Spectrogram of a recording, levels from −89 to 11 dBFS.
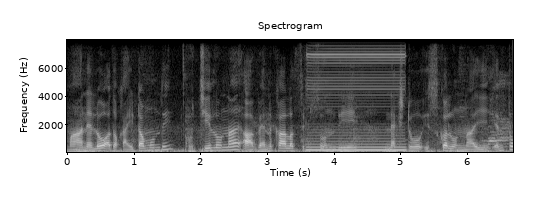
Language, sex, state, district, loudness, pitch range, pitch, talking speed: Telugu, male, Andhra Pradesh, Manyam, -18 LUFS, 140-205 Hz, 170 Hz, 90 wpm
